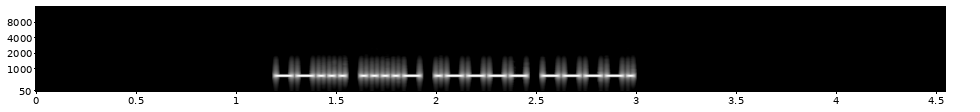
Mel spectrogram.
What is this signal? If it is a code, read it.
Morse code, heard as a keyed tone, about 44 wpm, 700 Hz. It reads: 7419
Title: Numbers - 4-Digit 45wpm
